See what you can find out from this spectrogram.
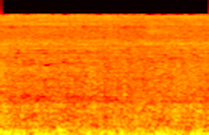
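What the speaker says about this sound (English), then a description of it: "the steam is coming out full speed" Steam vents at full force from a pressure canner holding chipotle chicken, a loud, continuous hiss with a low rumble underneath that stays steady and close throughout.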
